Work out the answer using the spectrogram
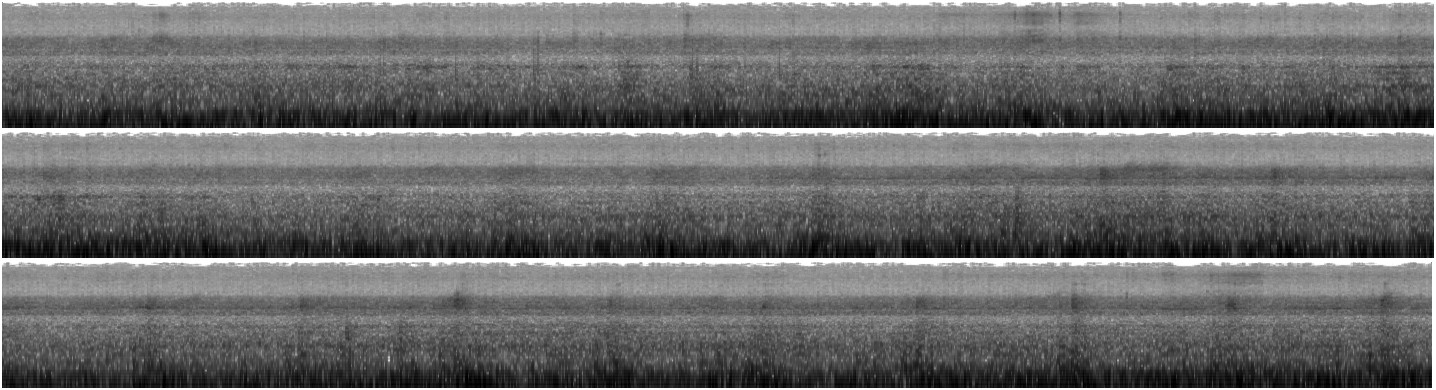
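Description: Passenger train running along the track, heard from inside the carriage: a steady low rumble of wheels on rails, with a few faint ticks here and there.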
